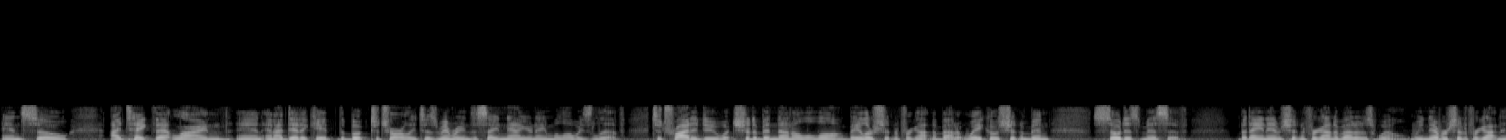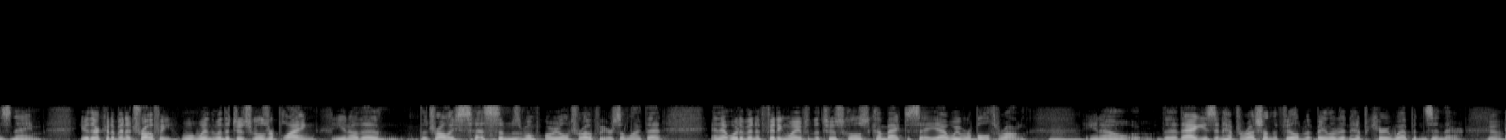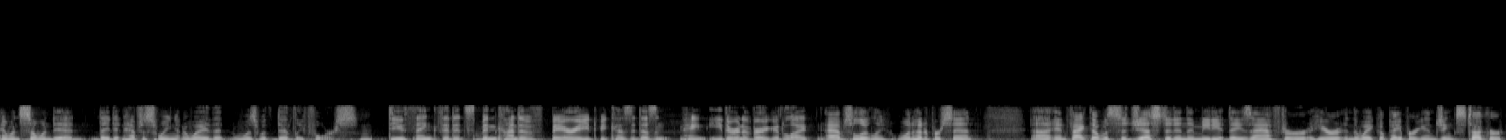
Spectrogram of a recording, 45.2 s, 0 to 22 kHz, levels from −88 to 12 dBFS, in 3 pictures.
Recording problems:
high frequencies cut off; noticeable; nothing above 5.5 kHz

